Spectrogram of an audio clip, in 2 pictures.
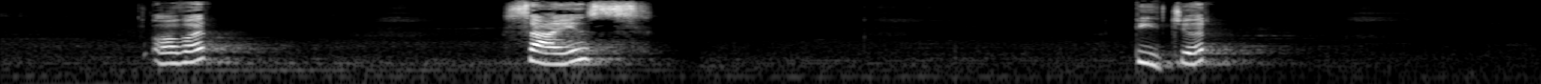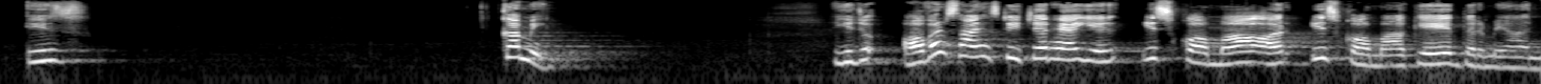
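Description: A woman speaks clearly in short bursts with long pauses, then talks steadily.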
